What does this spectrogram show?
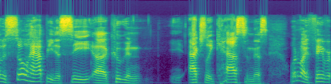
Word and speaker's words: Coogan: And then Steve Coogan, is that how you pronounce his name?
